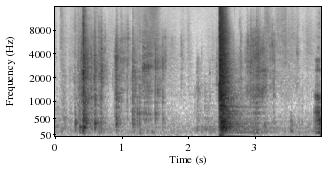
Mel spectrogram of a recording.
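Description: Handling of a PC case: a cardboard box is pulled out from inside with small rustles and knocks. About two and a half seconds in comes a single loud knock with a short ringing tail as the case's hinged side door swings shut.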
